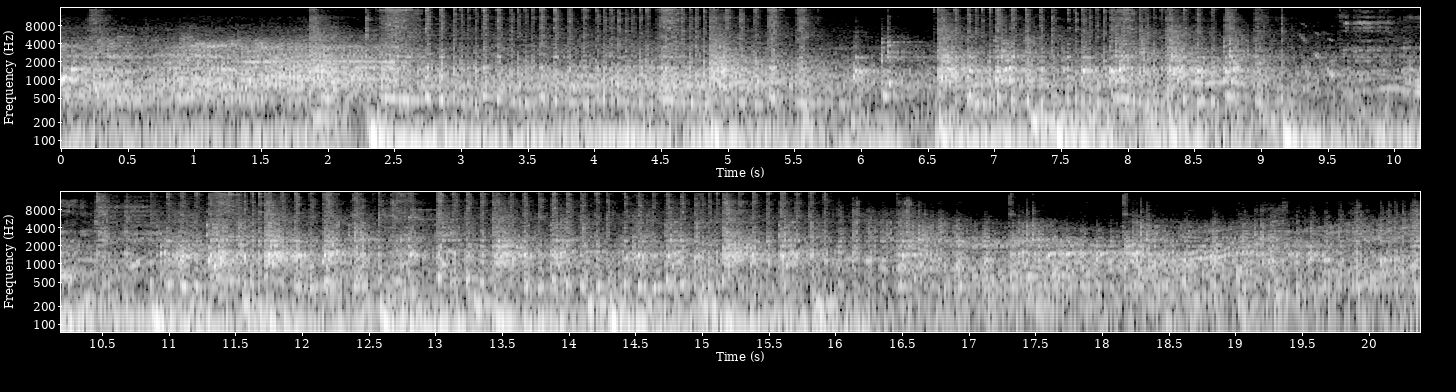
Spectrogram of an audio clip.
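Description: Heavy dubstep played loud through a concert sound system and heard from the crowd, with a pulsing sub-bass line under bending, warped synth lines. The bass drops out near the end.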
